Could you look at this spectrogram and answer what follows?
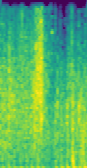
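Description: Bombs and explosions going off in the Call of Duty Vanguard video game, a dense continuous rumble of booms and crackling blasts filling the whole moment, loud and close with no break.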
